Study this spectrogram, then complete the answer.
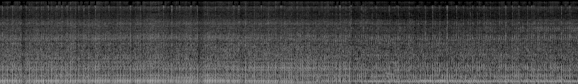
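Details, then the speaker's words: Small two-stroke sprayer engine with carburetor badly adjusted: fast steady buzz at idle, then drops slightly; idle speed set too high, mixture from low to high rpm not right. "nah oke tuh rpm-nya ini tinggi ya teman-teman ini rpm-nya tinggi pada saat posisi langsam"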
